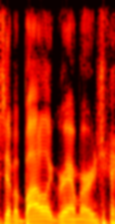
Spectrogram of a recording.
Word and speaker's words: Grand Marnier: My parting drink is a is a For those that aren't smart, they'll pronounce it Grand Mariner, but those are the Fiji. Grand Marnier.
